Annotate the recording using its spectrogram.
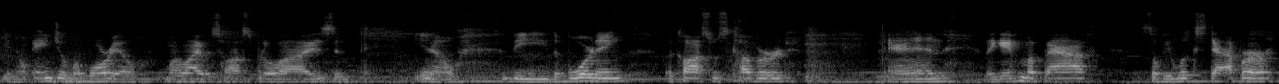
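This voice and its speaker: A woman's voice: extremely low pitch, level tone, slow pace, music in the background. A woman from the northeastern US talking casually to her camera in a chatty, rambling way, full of fillers and restarts. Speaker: vlogger.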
